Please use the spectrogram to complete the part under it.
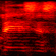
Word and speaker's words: Bayes: Would you spell it? How? What is it again? B-A-S... E? – B-A-Y-E-S. – Oh, okay. – Bayes.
